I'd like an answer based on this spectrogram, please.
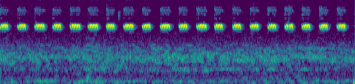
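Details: Night-time cricket courtship song, sung to find a mate: bright, high-pitched chirps evenly spaced about twice each second, clean and regular against faint background hiss.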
